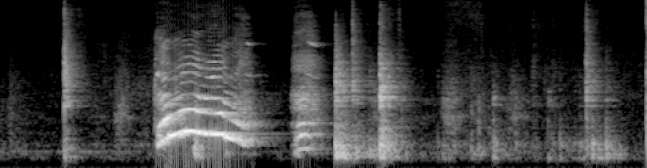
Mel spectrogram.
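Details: German Shepherd attacking a small buoy and getting upset because he cannot puncture it; one loud, rising-then-falling, high-pitched whine, followed by shorter squeaky whimpers and soft scuffling noises indoors.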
